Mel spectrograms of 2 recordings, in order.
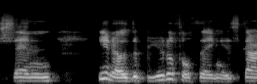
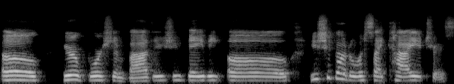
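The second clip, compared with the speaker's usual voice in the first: put-on sarcastic, mocking tone. Retelling a woman who confronted her about her abortion: imitating sarcastic woman. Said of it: "of course she was very sarcastic".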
